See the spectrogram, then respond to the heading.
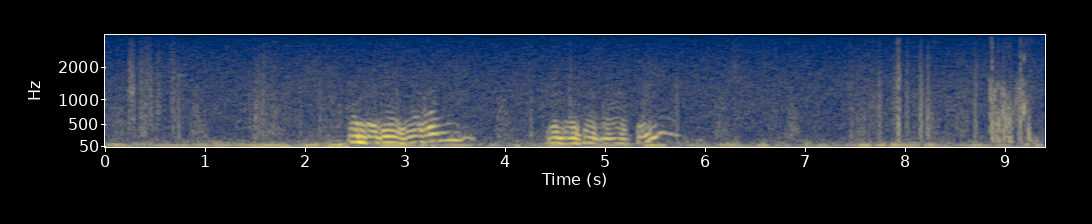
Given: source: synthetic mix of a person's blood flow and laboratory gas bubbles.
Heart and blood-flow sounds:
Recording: Doppler ultrasound of blood flow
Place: subclavian vein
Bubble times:
8.85-9.32 s: bubbles
From the record:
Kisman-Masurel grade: 211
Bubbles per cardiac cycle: several, 3 to 8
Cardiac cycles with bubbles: 1 to 10%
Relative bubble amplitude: barely perceptible (0.100 to 0.250)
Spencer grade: 1 (occasional bubble signal discernible with the cardiac motion signal, with majority of cardiac periods free of bubbles)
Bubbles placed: anywhere in the cardiac cycle

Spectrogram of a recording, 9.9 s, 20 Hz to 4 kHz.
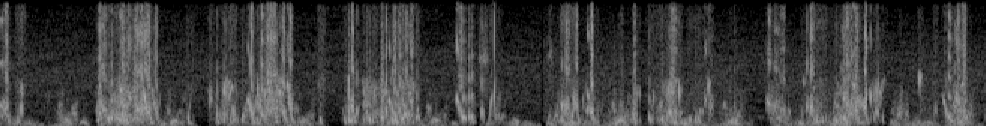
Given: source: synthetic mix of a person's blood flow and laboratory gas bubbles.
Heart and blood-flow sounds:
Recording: Doppler ultrasound of blood flow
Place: precordium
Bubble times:
0.00-0.27 s: bubbles
0.94-1.64 s: bubbles
1.86-1.95 s: bubbles
2.08-2.98 s: bubbles
3.18-3.29 s: bubbles
3.42-4.24 s: bubbles
4.54-5.04 s: bubbles
5.48-6.01 s: bubbles
6.27-6.42 s: bubbles
6.46-7.17 s: bubbles
7.65-7.88 s: bubbles
8.00-8.88 s: bubbles
9.18-9.27 s: bubbles
9.33-9.74 s: bubbles
9.85-9.87 s: bubbles
From the record:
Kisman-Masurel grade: 444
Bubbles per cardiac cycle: continuous sound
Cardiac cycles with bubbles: 100%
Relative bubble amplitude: maximal (0.775 to 0.999)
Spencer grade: 4 (maximum detectable bubble signal sounding continuously throughout systole and diastole of every cardiac period, and overriding the amplitude of the normal cardiac signals)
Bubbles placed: only in the low amplitude regions of the cardiac cycle

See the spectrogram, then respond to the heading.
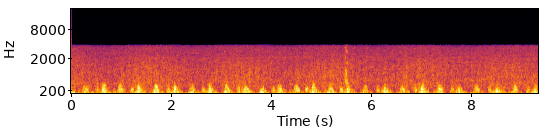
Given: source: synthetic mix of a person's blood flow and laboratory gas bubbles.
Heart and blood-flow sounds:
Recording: Doppler ultrasound of blood flow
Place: precordium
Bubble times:
5.46-5.57 s: bubbles
From the record:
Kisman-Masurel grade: 112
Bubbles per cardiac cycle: 1 to 2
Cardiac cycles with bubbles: 1 to 10%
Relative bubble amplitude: moderate (0.250 to 0.450)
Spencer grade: 1 (occasional bubble signal discernible with the cardiac motion signal, with majority of cardiac periods free of bubbles)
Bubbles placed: anywhere in the cardiac cycle

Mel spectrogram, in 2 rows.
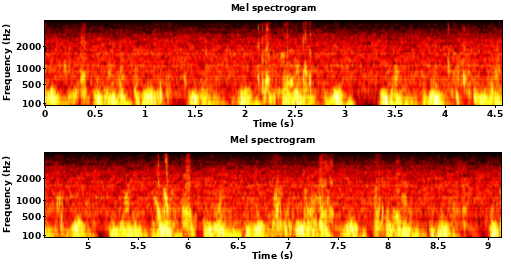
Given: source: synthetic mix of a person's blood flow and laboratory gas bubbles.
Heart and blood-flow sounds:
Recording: Doppler ultrasound of blood flow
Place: precordium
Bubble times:
0.16-0.46 s: bubbles
0.73-0.80 s: bubbles
0.89-0.94 s: bubbles
1.03-1.27 s: bubbles
1.38-1.43 s: bubbles
2.10-2.68 s: bubbles
4.00-4.23 s: bubbles
4.26-4.38 s: bubbles
4.64-4.78 s: bubbles
5.37-5.52 s: bubbles
5.63-5.87 s: bubbles
5.91-6.09 s: bubbles
6.81-7.06 s: bubbles
7.11-7.47 s: bubbles
7.84-8.14 s: bubbles
From the record:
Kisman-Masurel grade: 232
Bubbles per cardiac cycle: several, 3 to 8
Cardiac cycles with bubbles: 50 to 99%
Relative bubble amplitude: moderate (0.250 to 0.450)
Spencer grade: 3 (all of the cardiac periods contain showers or single bubble signals, but not dominating or overriding the cardiac motion signals)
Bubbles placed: only in the low amplitude regions of the cardiac cycle

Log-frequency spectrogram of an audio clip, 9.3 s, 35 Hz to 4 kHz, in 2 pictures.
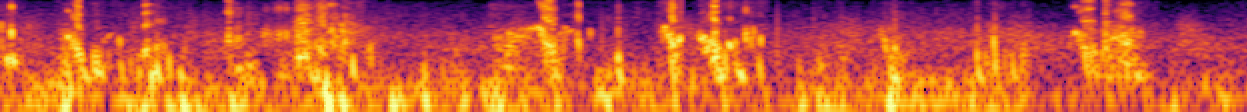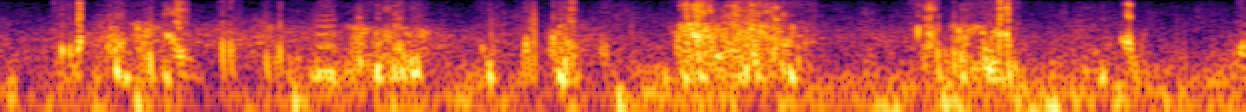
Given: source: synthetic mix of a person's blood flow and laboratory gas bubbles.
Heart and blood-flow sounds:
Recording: Doppler ultrasound of blood flow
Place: subclavian vein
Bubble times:
0.00-0.10 s: bubbles
0.20-0.73 s: bubbles
0.83-1.43 s: bubbles
1.83-2.25 s: bubbles
2.29-2.38 s: bubbles
2.45-2.56 s: bubbles
2.58-2.90 s: bubbles
3.06-3.21 s: bubbles
3.27-3.42 s: bubbles
3.62-3.88 s: bubbles
4.00-4.36 s: bubbles
4.87-5.45 s: bubbles
5.48-5.61 s: bubbles
5.65-6.30 s: bubbles
6.45-6.57 s: bubbles
6.61-6.86 s: bubbles
6.91-6.97 s: bubbles
7.17-7.73 s: bubbles
8.08-8.52 s: bubbles
8.71-8.97 s: bubbles
9.30-9.35 s: bubbles
From the record:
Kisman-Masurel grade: 243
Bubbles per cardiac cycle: several, 3 to 8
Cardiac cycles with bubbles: 100%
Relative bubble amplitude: loud (0.450 to 0.775)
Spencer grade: 3 (all of the cardiac periods contain showers or single bubble signals, but not dominating or overriding the cardiac motion signals)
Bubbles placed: anywhere in the cardiac cycle

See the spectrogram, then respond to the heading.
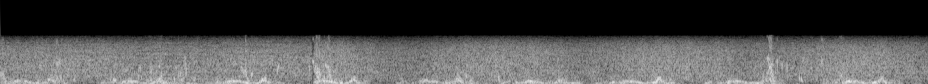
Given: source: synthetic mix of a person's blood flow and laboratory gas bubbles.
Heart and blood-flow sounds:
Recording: Doppler ultrasound of blood flow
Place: precordium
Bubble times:
0.00-0.11 s: bubbles
0.50-0.77 s: bubbles
1.08-1.30 s: bubbles
1.34-1.66 s: bubbles
1.70-1.99 s: bubbles
2.38-2.56 s: bubbles
2.69-2.82 s: bubbles
3.05-3.43 s: bubbles
4.57-4.75 s: bubbles
4.93-5.04 s: bubbles
7.52-7.91 s: bubbles
7.96-8.10 s: bubbles
8.20-8.27 s: bubbles
8.33-8.47 s: bubbles
From the record:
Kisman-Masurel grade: 232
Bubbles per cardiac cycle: several, 3 to 8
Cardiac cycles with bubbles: 50 to 99%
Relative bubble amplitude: moderate (0.250 to 0.450)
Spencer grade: 3 (all of the cardiac periods contain showers or single bubble signals, but not dominating or overriding the cardiac motion signals)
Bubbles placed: anywhere in the cardiac cycle

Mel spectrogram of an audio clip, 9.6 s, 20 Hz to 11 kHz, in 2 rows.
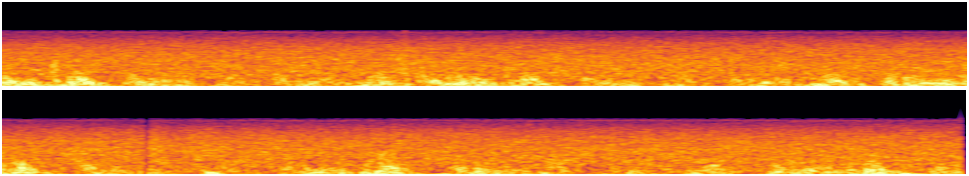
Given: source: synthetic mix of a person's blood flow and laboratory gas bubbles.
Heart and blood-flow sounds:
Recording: Doppler ultrasound of blood flow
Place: precordium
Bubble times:
1.98-2.19 s: bubbles
6.78-6.86 s: bubbles
From the record:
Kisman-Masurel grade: 121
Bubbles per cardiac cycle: 1 to 2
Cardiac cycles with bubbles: 10 to 50%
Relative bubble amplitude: barely perceptible (0.100 to 0.250)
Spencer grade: 2 (many but less than half of the cardiac periods contain bubble signals, singularly or in groups)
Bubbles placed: anywhere in the cardiac cycle

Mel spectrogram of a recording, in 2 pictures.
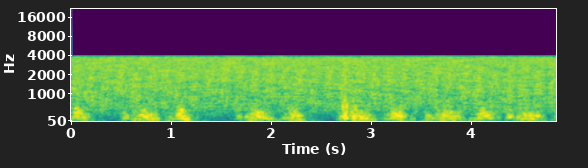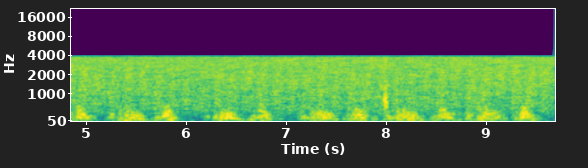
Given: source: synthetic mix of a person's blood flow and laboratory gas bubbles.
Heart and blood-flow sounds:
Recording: Doppler ultrasound of blood flow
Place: precordium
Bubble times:
2.69-2.87 s: bubbles
7.97-8.03 s: bubbles
From the record:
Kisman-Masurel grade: 123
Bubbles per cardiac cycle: 1 to 2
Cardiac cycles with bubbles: 10 to 50%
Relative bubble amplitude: loud (0.450 to 0.775)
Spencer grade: 2 (many but less than half of the cardiac periods contain bubble signals, singularly or in groups)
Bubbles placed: anywhere in the cardiac cycle

